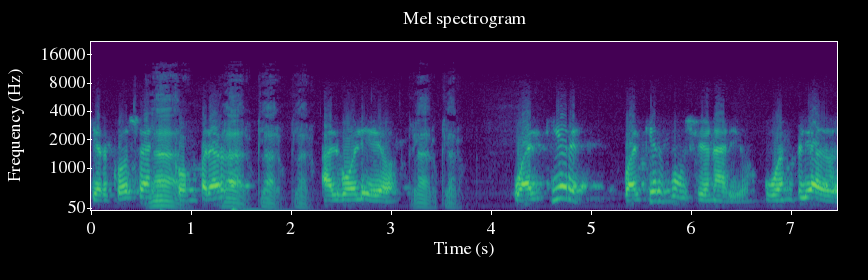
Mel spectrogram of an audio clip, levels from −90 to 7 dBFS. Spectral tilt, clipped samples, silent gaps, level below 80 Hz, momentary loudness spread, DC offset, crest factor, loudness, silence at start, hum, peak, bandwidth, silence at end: -5 dB/octave; under 0.1%; none; -62 dBFS; 14 LU; under 0.1%; 14 dB; -23 LUFS; 0 s; none; -8 dBFS; 10.5 kHz; 0 s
